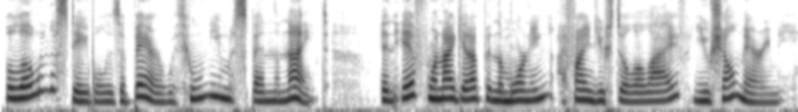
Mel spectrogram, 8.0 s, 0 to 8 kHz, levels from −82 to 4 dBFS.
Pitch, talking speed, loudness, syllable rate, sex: 235 Hz, 240 wpm, -17 LUFS, 5.4 syllables/s, female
